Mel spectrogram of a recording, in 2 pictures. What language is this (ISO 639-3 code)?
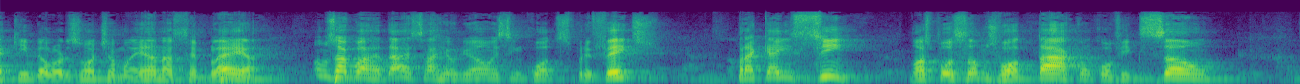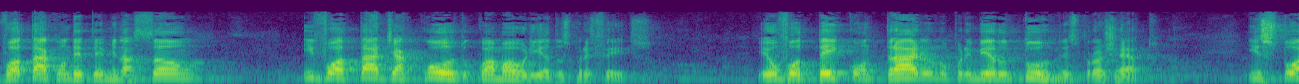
por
